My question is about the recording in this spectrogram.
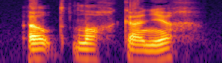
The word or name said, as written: Allt Loch Gainmheach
